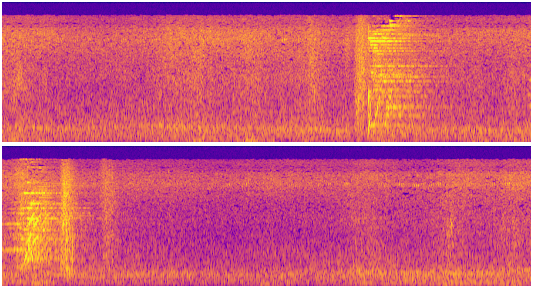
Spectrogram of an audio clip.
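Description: Wind blows steadily across open grass outdoors.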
